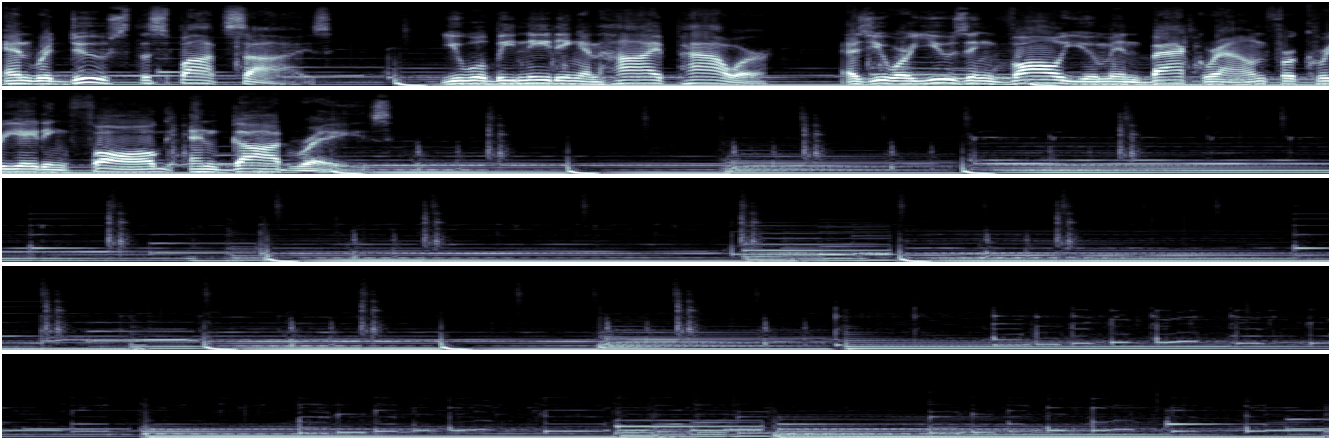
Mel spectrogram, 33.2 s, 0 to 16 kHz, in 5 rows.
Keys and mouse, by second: 1.8 shift+middle click, 4.6 s, 9.0-12.2 drag, 13.2 g, 15.1 z, 15.1 z, 15.2 z, 15.5-15.8 middle drag, 16.5 g, 18.9 middle click, 19.7-20.4 middle drag, 21.7-23.4 shift+drag, 24.1 shift+middle click, 24.6 g, 28.4 g, 30.0 z, 30.1 z, 30.2 z, 30.9-33.1 drag.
